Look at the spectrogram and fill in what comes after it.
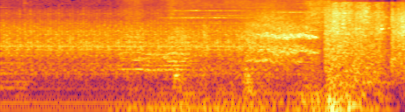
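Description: A vehicle engine running steadily, then a loud crash about five seconds in.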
